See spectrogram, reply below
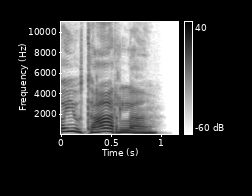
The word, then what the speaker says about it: aiutarla: Ah, e o A é bem aberto, como o A da nossa água. Então, como eu digo como posso ajudá-lo? – Como posso aiutarla? – Vamos subir mais um degrauzinho?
